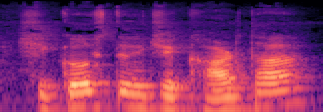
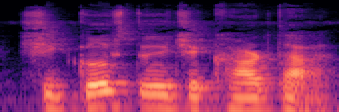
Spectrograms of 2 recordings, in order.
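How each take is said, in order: First: The pitch goes higher on the last word. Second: The pitch stays low on the last word. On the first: It asks a question. "with a high, higher tone in the last word" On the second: It gives information. "with a different tone in the last word"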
